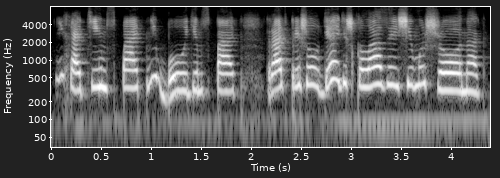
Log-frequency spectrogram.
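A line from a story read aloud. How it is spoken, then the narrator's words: Young squirrels shouting. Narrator (Russian): Закричали бельчата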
